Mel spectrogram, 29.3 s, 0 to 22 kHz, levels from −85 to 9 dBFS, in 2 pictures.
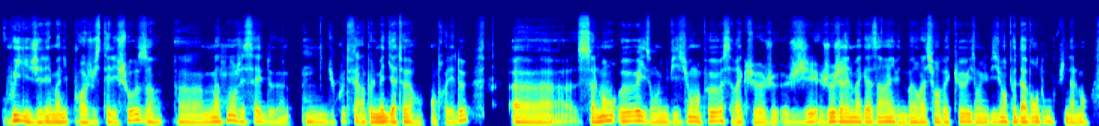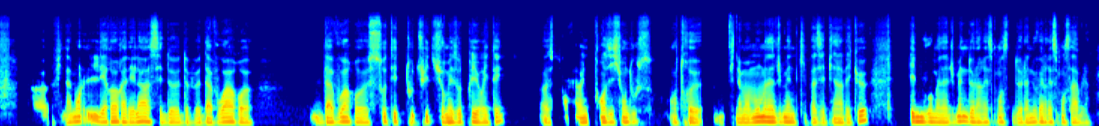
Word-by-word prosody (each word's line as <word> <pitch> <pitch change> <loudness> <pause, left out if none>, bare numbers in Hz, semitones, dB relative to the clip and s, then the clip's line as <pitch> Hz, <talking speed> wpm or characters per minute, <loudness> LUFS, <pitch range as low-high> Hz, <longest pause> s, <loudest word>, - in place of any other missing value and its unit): Oui, 125 -8 +4
j'ai 95 +2 0
les 90 - +1
manips 95 +1 +1
pour 90 - -3
ajuster 90 +2 -3
les 85 - -3
choses. 105 -4 -1 0.2
Heu, 90 -2 -1
maintenant, 105 +8 +1
j'essaye 100 -1 -2
de 90 -2 -7 0.2
du 90 -2 -4
coup, 115 +5 -6
de 110 - -13
faire 95 -4 -1
un 95 - -1
peu 100 - 0
le 95 - +5
médiateur 95 -3 +3 0.2
entre - - -6
les 95 - -2
2. 130 +8 0 0.6
Heu, 90 -2 +2 0.3
seulement 115 +5 +3
eux, 115 +3 +4
ils 100 -5 0
ont 95 0 -1
une 95 0 -1
vision 95 +5 -1
un 100 - +1
peu 115 +3 +1
c'est - - -5
vrai 95 0 0
que - - -10
je 85 -1 -1
je 85 +2 -5 0.2
j'ai 90 +4 -1
je 100 +7 +3
gérais 110 -1 +4
le 100 - +3
magasin, 100 +1 +2
il - - +3
y - - +2
avait 85 - -3
une 85 - -2
bonne 95 +2 0
relation 95 0 -1
avec 95 +2 -3
eux. 100 0 +2
Ils 95 - -1
ont - - -1
une 90 - -1
vision 95 +4 -1
un - - +2
peu 100 +1 +1
d'abandon, 100 +2 +1
finalement. 85 -2 -3 0.7
Heu, - - -5
finalement, 105 +5 0
l'erreur, 100 +1 +2
elle 95 -1 +1
est 95 - +2
là, 105 +1 +4
c'est 100 -2 -4
de 90 0 -1
de 90 +2 -5
v 85 +2 -4
d'avoir, 95 +3 +2
heu, 85 -1 0 0.8
d'avoir, 95 +2 +1
heu, 90 0 0
sauté 105 +3 -1
tout 105 +5 -5
de - - -18
suite 115 -2 -2
sur 100 - -1
mes 95 0 +3
autres 100 - -1
priorités, 100 +4 0 0.5
heu, - - -2
sans - - -9
faire 95 - -2
une 95 0 +3
transition 100 +1 +1
douce, 100 +1 -6 0.2
entre, 90 +1 -2
heu, 85 - +1 0.3
finalement, 85 -1 0
mon 100 +4 +6
management 100 -3 +5
qui - - -10
passait 85 0 -3
bien 85 0 -3
avec 85 +4 -4
eux 130 +3 +5 0.5
et 105 - +5
le 110 - +6
nouveau 100 -1 +4
management 95 +4 +2
de 100 - +3
la 95 - 0
respons 95 +1 -3
de 90 -1 -3
la 85 - -2
nouvelle 95 0 0
responsable 90 -3 -3
95 Hz, 220 wpm, -22 LUFS, 90-105 Hz, 0.8 s, mon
